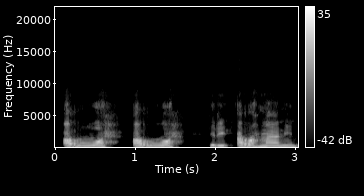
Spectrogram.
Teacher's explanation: rnya tidak ditahan tidak ditasidkan tidak digetarkan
